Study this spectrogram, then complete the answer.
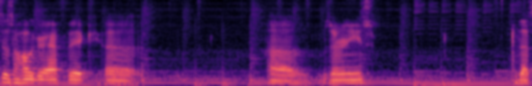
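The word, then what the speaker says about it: Xerneas: was it next is a holographic uh uh zurnies that's how that's pronounced and i just like the again the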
